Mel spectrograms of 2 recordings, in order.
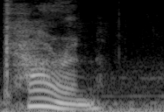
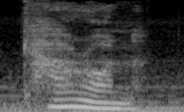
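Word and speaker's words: Charon: The name you heard wasn't Karen. It was C H A R O N. As in Karon, the fairyman of the dead.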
